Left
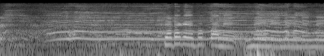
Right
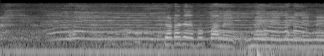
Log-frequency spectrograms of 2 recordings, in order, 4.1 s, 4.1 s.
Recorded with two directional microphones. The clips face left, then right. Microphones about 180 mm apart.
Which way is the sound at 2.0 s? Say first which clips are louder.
Left 2 dB; 20° left (ahead or behind).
